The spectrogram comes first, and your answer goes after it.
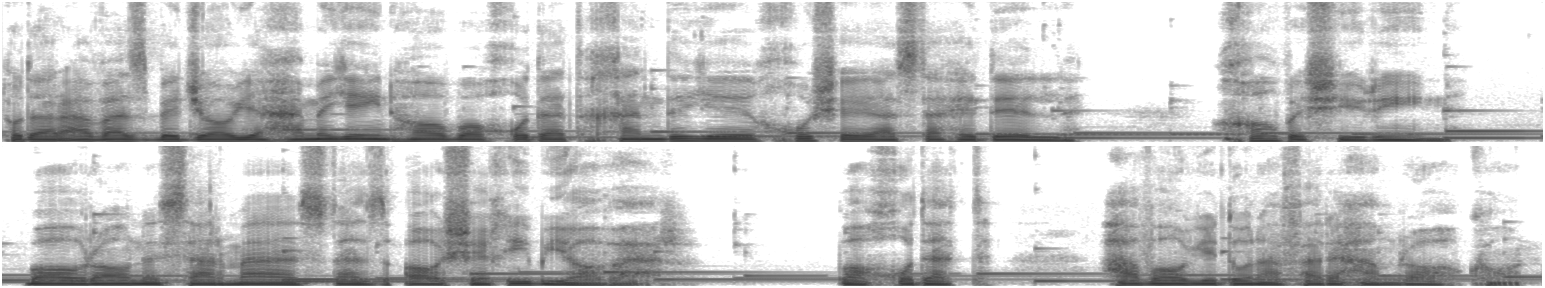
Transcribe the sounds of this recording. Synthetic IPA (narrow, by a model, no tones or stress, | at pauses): t̪ʰo̞d̪æɾævæzbe̞d͡ʒɒːje̞ɦæme̞je̞iːnɦɒːbɒːxo̞d̪æt̪ʰxænd̪e̞je̞xo̞ʃeæz̥t̪ʰæɦe̞d̪e̞l | xɒːbe̞ʃiːɾiːnbɒːɾɒːne̞sæɾmæːst̪æzɒːʃe̞ɣiːbijɒ̰ːvæ̰ɾ | b̥ɒːxod̪æt̪ʰ | hævɒːje̞d̪onæfæɾehæmɾɒːhkʰo̰n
